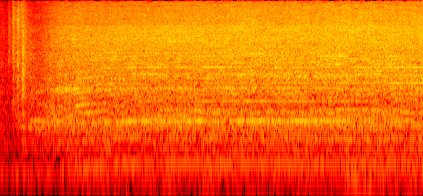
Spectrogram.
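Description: A hair dryer blows steadily and loudly at close range, drying red and tan paint on a wooden door hanger, with a sustained whooshing roar that starts abruptly and holds without pause.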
